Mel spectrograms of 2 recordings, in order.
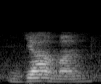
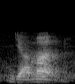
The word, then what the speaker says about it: llaman: Here it is not llaman, it is llaman.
